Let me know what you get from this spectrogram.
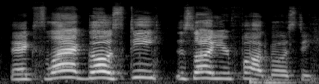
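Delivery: loud, high mock blame; hammed-up outrage at a friend; mock accusation. Caster blaming friend Ghosty, loud hammed-up outrage.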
